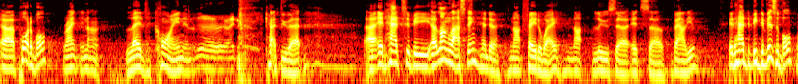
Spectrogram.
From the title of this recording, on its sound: at The Next Web Conference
